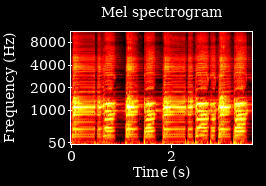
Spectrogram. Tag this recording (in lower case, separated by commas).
harmonica, music, musical instrument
